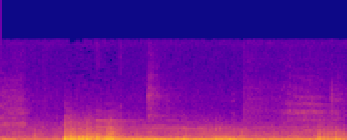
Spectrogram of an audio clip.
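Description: A deep rumble of thunder, used as a sound effect, breaking in suddenly about half a second in and rolling on heavily in the low end.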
